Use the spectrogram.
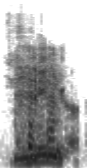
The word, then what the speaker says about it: Mia: And last but not least, and I got the name pronunciation correct, Mia. Yes. Did the Mamma Mia help you out?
